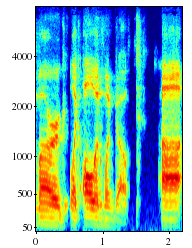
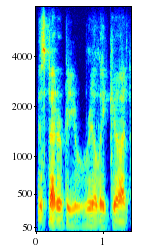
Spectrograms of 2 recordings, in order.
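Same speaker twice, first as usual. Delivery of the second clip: low, soft in-character warning; 4 semitones lower, 10 dB quieter than usual. Acted. Drinker looking back at the bartender, low quiet warning. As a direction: say it quietly, like a threat.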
